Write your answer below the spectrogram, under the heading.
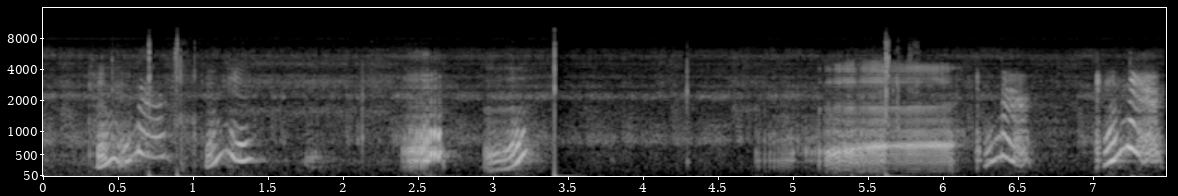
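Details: Female Yellow-naped amazon kept as a family pet, inside a painted cage, said to sing, talk and blow kisses; wavering hoarse speech-like calls and squawks repeated, mixed with a person calling "come here" and sharp clicks.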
